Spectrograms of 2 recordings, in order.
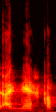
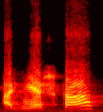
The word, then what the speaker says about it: Agnieszka: It's Agnieszka speaking. Oh, how do I say your name? It's Agnieszka. Agnieszka.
